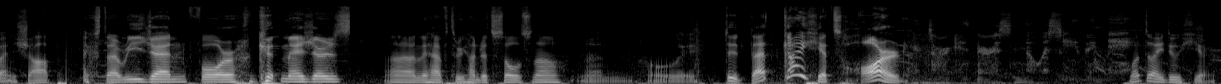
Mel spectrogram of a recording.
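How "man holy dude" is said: ordinary talk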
